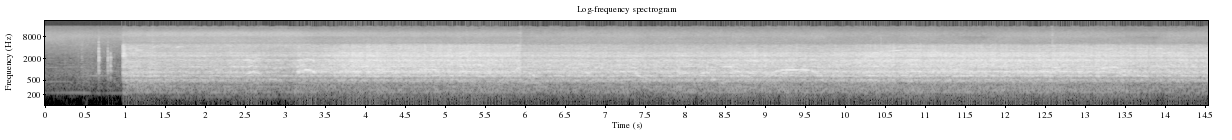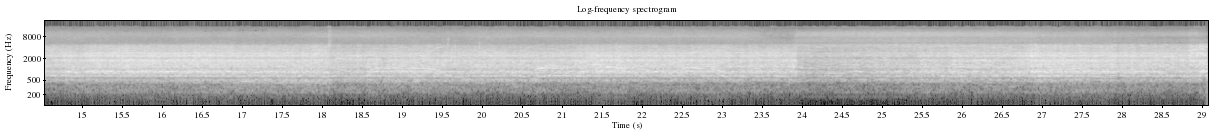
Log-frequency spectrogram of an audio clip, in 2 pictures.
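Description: Boxing-arena crowd noise from an old fight broadcast: a steady roar of many voices, heard thin through a TV speaker. It starts about a second in and dips briefly late on.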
